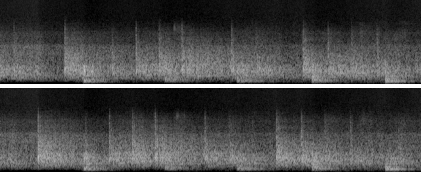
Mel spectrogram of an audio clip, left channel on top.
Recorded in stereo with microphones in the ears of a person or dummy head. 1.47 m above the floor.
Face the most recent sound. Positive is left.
turn(degrees=50)  # may be behind; listen again after turning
